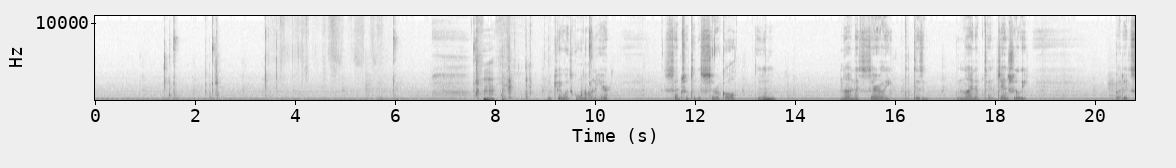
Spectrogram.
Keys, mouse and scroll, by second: 6.0-7.2 middle drag, 8.6 KP_7, 9.9-11.4 drag.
